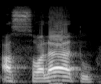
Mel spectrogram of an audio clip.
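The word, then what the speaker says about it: الصلاة: শব্দটা ছিল তার পূর্বে আলিফ লাম যদি আমরা বসিয়ে দেই আসসালাতু এই সওয়াব যেহেতু সূর্যাক্ষর অর্থাৎ তার পূর্বে আলিফ লাম আসলে আফলি লামের উচ্চারণ হয় না তার উপরে তাসদিত আসে এজন্য তখন হবে কি আসসালা আর শেষে তা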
